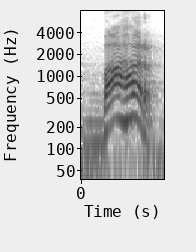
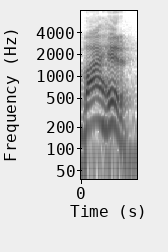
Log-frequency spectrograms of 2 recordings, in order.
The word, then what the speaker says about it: बाहर: दूसरा लफ्ज है बाहर या बाहिर। हमारे यहां 90% लोग इसे मिसप्रोनाउंस करते हैं। बाहिर कहते हैं, बाहिर।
